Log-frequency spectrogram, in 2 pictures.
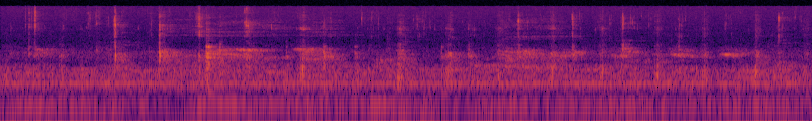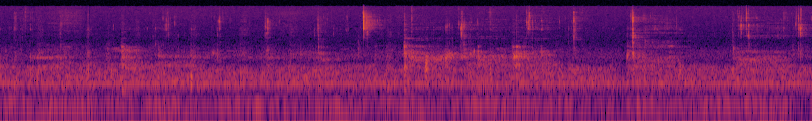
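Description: Two people eating rice and fried side dishes by hand: chewing and small mouth and finger sounds, with scattered light clicks. A steady low hum runs underneath.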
